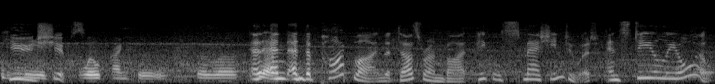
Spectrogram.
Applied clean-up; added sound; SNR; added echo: none; Chatter / Subway, metro, underground; 16 dB; none.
